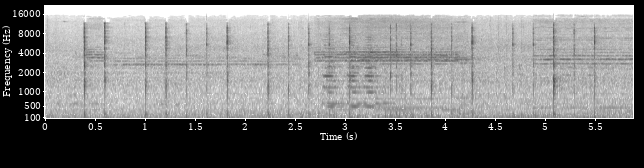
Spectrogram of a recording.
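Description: Background music with a steady ticking beat, about three ticks a second, under held tones.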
